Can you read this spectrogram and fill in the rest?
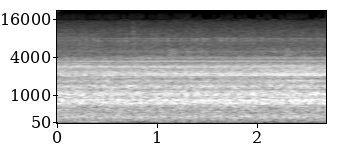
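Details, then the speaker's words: Cobra 2000 CB radio with no receive light and stuck meters, fed strong RF generator signal: constant loud rushing hiss where strong signal should be quiet; receiver hiss on strong signal, cause not yet found. "there shouldn't be any noise it should just be strong quiet"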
